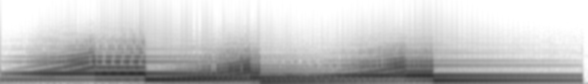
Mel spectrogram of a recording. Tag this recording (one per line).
drones
experimental
forum
noise
software
sound
synth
